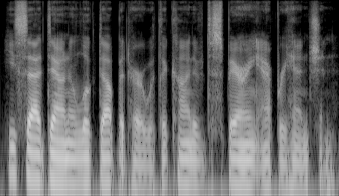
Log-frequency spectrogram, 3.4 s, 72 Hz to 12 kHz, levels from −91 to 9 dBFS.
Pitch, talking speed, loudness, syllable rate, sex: 85 Hz, 250 wpm, -17 LUFS, 6.1 syllables/s, male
